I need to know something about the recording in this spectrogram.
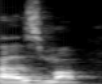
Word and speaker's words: asthma: Anyway you can pronounce एस्थमा और एज़मा।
